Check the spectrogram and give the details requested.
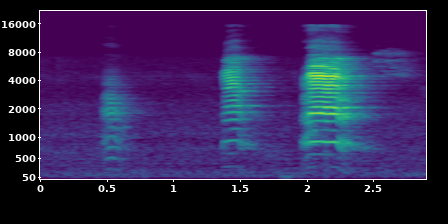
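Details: Three rasping, buzzy calls from a common hill myna get louder and longer in turn, the last the harshest. The calling is played to stir silent mynas into responding.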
